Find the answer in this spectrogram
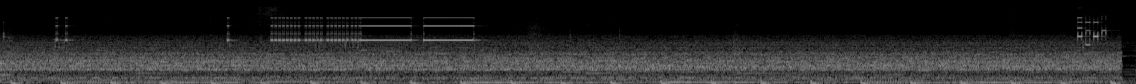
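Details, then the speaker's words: Handheld pachymeter probe aligned on a patient's cornea measuring corneal thickness: brief, high, continuous electronic beeps for each measurement, then two long beeps when all measurements are complete; background music. "when the probe is properly aligned with the patient's cornea the bakhoum manner will take measurements and you'll hear continuous short leaves which indicate that each measurement has been taken followed by two long beeps which indicate that all measurements have been taken successful"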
